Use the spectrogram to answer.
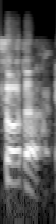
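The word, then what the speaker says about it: solder: There is an L in the word, isn't there? – But I think it's pronounced sodder in the States, or at least some parts of the States, yeah.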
